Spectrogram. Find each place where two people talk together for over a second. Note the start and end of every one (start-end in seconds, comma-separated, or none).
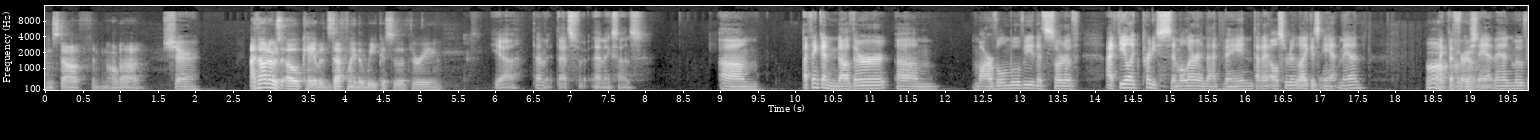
none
